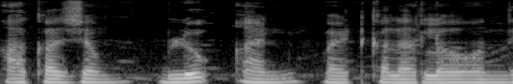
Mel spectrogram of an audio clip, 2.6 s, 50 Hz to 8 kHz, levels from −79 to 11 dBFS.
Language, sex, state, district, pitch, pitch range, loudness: Telugu, male, Telangana, Mahabubabad, 125 Hz, 120-130 Hz, -17 LUFS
